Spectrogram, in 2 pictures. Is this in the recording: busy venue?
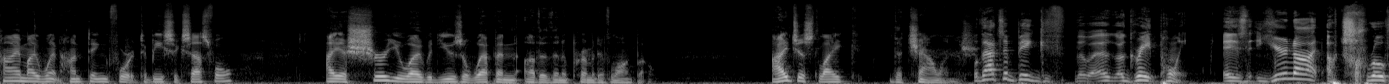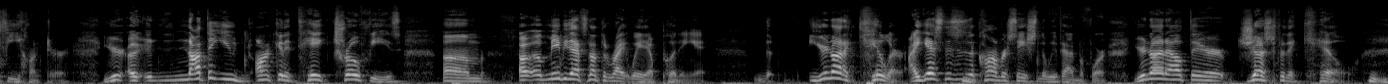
no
